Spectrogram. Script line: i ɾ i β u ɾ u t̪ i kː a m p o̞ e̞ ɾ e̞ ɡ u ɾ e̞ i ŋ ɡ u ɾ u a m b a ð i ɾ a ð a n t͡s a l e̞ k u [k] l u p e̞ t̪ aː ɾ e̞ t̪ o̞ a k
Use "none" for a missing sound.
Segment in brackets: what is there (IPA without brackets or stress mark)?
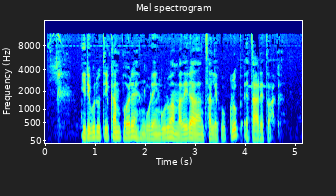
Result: k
